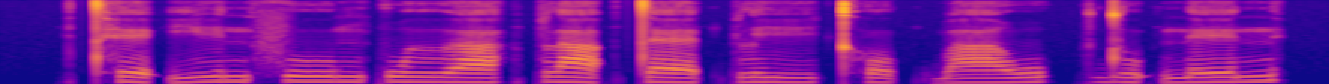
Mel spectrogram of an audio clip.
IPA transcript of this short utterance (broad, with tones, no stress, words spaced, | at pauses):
tʰe˨˩ʔji˧nfuː˧ŋkwɯ˧a̯ | pla˨˩ʔtɛː˨˩t̚pliː˩˦ kʰo˨˩k̚ba˦˥w | du˨˩ʔne˦˥n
